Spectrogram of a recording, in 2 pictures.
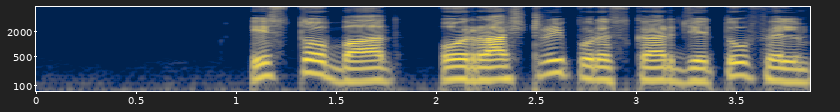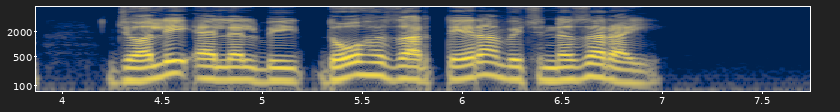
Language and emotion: Punjabi, neutral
